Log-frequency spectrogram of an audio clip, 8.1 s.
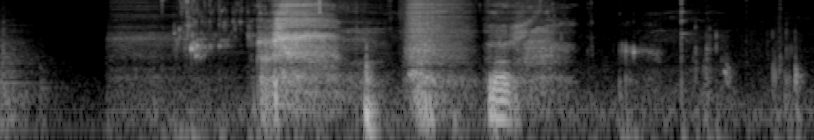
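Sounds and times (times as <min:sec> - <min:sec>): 
drink pouring into a glass: 0:01.6 - 0:03.4
glass clinking: 0:06.2 - 0:08.0.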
